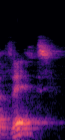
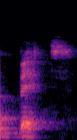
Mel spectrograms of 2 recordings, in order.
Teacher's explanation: Il aura seulement le rôle de rendre la consonne occlusive, c'est-à-dire cette même consonne sans le Dagesh se prononcera vet, vous le savez, avec la consonne elle se prononcera bet, sans dédoublement de la consonne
